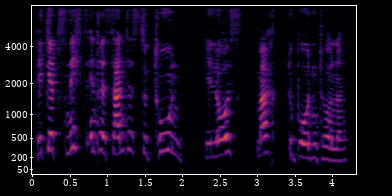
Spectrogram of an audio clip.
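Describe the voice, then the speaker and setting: A woman's voice: sits high, lively intonation, moderate pace, voice pushed up. A woman voicing a rude, aggressive male priest who scolds in coarse slang. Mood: hostile.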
